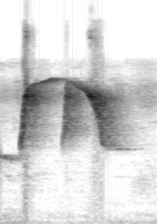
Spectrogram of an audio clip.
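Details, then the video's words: Rose-collared Piha singing a loud whistled phrase: a low steady tone leaps upward into a long high note that glides down, then a second rising sweep and slow falling slur. "Canto do pássaro cricrió de cinta vermelha"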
